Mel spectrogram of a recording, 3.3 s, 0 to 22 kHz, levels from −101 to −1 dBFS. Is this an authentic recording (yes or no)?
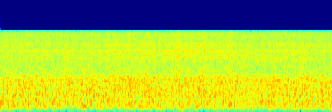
no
